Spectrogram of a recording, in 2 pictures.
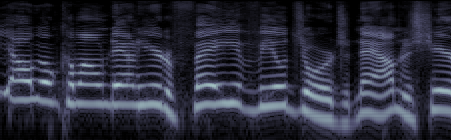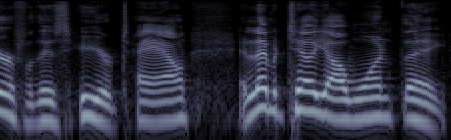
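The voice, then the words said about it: Put-on Southern US accent. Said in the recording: “I gotta come back to a southern accent”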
